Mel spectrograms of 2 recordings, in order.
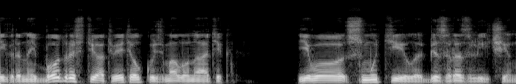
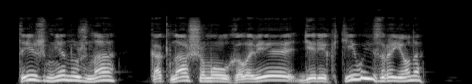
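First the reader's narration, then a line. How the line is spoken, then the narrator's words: Cheerful. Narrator (Russian): весело продолжал Кузьма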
